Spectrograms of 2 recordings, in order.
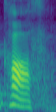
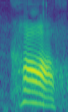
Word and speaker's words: cough: How are the sounds you hear in cough? K, ah, f. Okay, how do you want to do those? Let's do them first. Squats. Okay, ready? F. Cough. Okay, k, spelled with a C. Ah, spelled with a F, spelled with a GH. So C-O-U-G-H. Cough.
